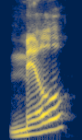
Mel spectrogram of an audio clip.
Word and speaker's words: mill: All right, so the first word, mill, dilo conmigo en voz alta, rhymes with drill.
